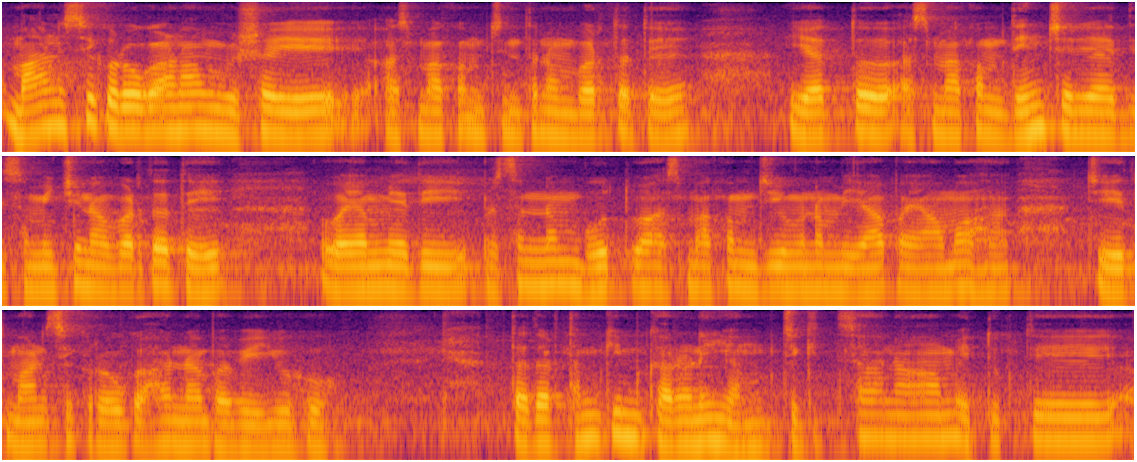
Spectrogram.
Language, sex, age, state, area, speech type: Sanskrit, male, 45-60, Rajasthan, rural, spontaneous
